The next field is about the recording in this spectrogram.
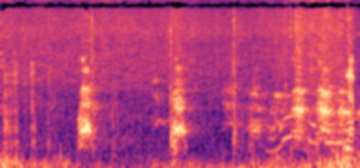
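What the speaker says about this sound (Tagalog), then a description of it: "Napakarami pong aso." Several dogs bark and yip at a spot with a bridge to cross, a few distinct barks spaced apart and then a busier stretch of overlapping yelps, with a person talking in between.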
